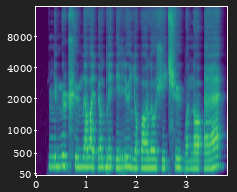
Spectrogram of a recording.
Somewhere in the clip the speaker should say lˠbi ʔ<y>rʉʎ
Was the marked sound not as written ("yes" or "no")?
yes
